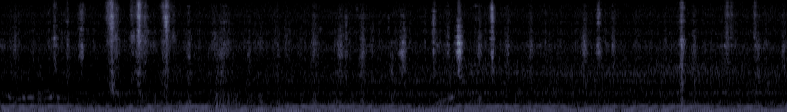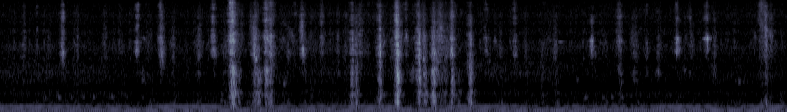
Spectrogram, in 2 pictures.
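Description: Close-up eating sounds: chewing and crunching a raw cucumber slice topped with egg, with small clicks and scrapes of a metal spoon against plastic bowls. A cluster of louder crunching clicks comes about ten to twelve seconds in, over a steady low hum.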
